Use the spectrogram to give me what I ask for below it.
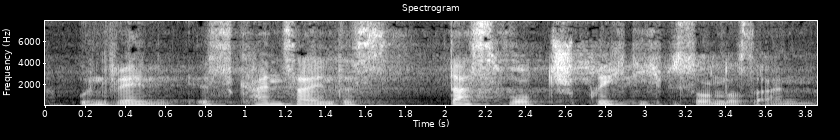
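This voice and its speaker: A man at medium pitch, very slow pace and lively intonation, with audible room echo. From Saxony, Chemnitz. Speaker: church member sharing experiences. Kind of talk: onstage interview testimony. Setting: church service with congregation.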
